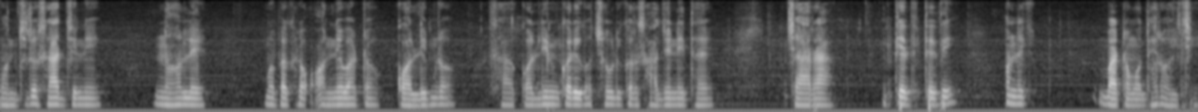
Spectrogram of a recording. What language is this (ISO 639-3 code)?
ori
